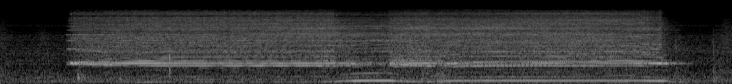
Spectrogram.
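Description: Small electric motors on the Surveyor YARB blimp's gondola spinning its propellers: a steady high whine with hiss. It starts abruptly about a second in, changes pitch briefly near the middle, and cuts off sharply near the end.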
